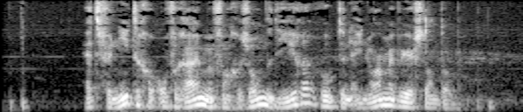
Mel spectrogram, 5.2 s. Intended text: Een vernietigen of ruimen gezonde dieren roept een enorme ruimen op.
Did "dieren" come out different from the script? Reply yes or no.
no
